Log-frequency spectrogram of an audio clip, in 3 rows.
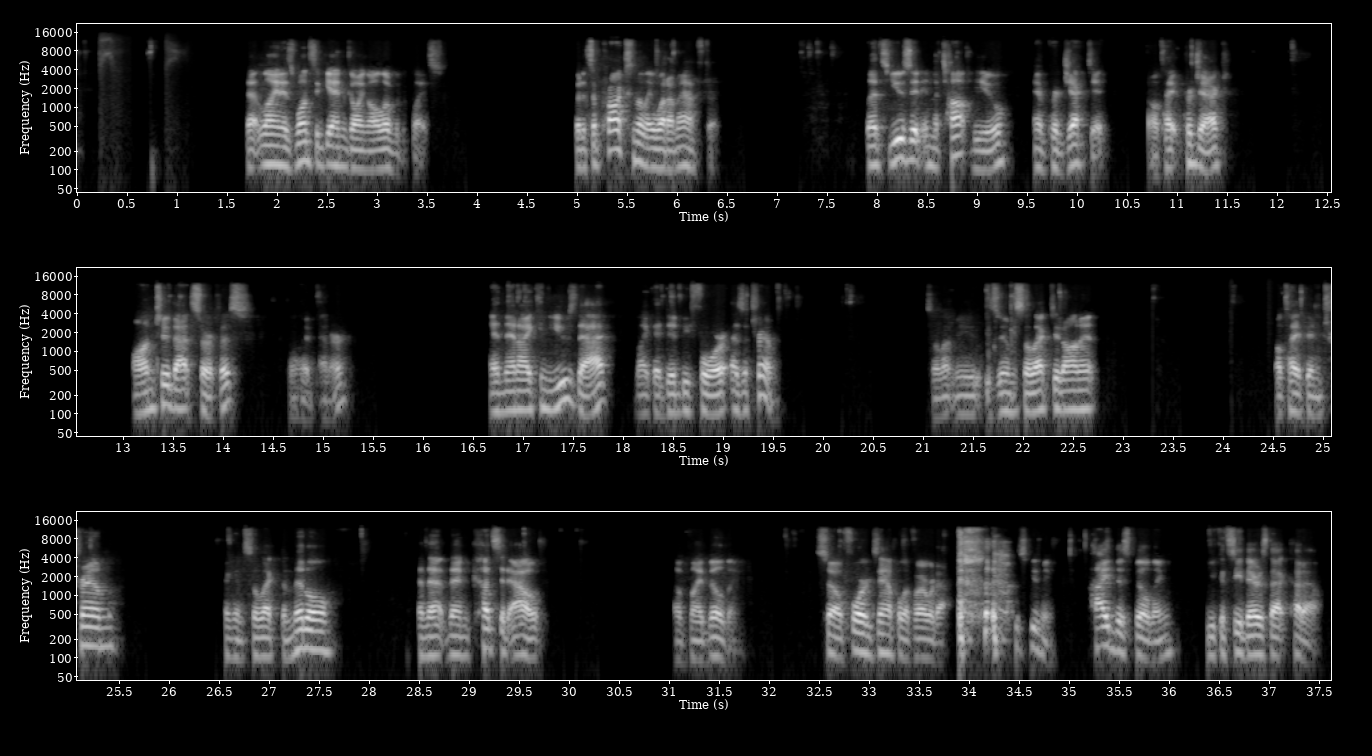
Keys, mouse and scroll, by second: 0.3 click, 0.6 click, 1.2 Escape, 3.0 click, 6.6 click, 7.6 click, 8.1 click, 9.2 click, 9.3 click, 9.8-10.1 scroll, 10.6 scroll, 10.7 middle click, 11.4-12.4 typing, 13.4 scroll, 14.0 click, 15.0 Return, 17.5 click, 17.8 click, 18.8 click, 19.1 click, 20.5 right click, 21.0-21.4 scroll, 22.0-22.4 typing, 22.6 middle click, 23.5 middle click, 24.4 right click, 24.6-25.4 typing, 26.9 click, 28.2-28.5 scroll, 28.7 Escape, 29.3 Return, 29.3 middle click, 29.9 Escape, 31.4 scroll up 3, 31.7 middle click, 33.0 right click, 33.7 click, 35.2-35.5 typing.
